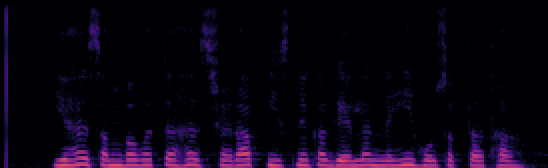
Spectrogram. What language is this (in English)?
Hindi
